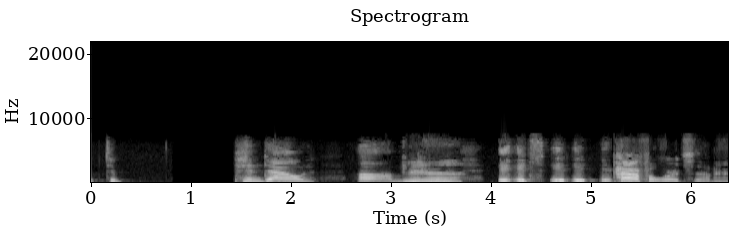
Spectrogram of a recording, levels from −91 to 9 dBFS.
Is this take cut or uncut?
uncut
